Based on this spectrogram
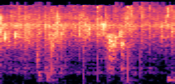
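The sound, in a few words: asafoetida added to sizzling spiced oil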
